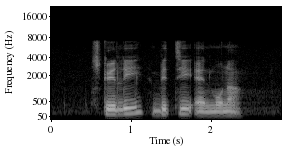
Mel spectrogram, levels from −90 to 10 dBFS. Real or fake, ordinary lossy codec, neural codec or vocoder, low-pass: real; none; none; 7.2 kHz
